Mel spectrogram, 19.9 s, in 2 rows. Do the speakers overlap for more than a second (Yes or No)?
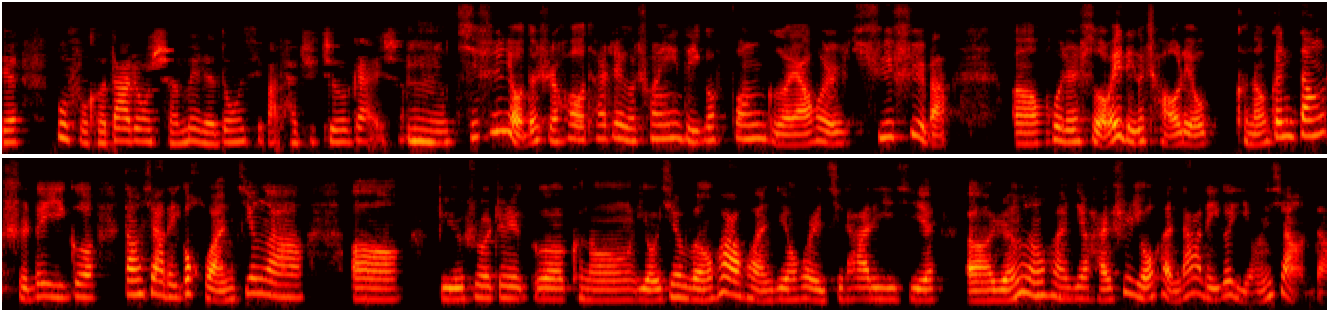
No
